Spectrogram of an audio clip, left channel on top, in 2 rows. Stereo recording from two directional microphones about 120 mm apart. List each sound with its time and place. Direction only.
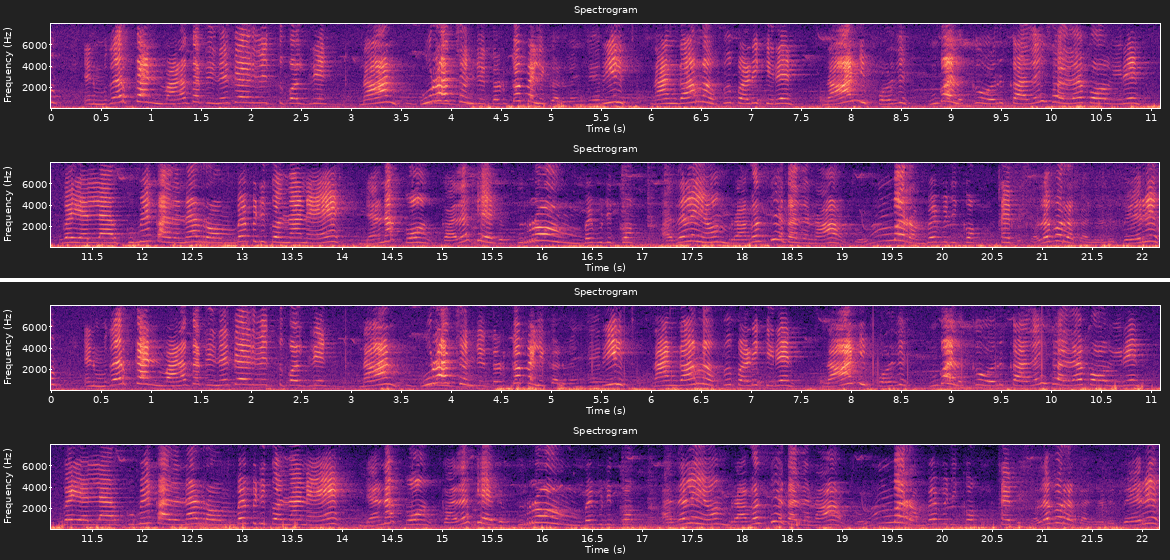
0.3 s children playing: 20° left (ahead or behind)
11.2 s child singing: 20° left (ahead or behind)
17.3 s children playing: 20° left (ahead or behind)
21.8 s a sound: 25° left (ahead or behind)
